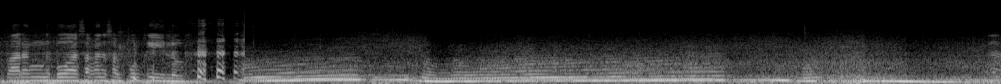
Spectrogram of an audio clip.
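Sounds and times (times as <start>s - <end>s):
car engine accelerating hard: 2.4s - 10.0s.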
